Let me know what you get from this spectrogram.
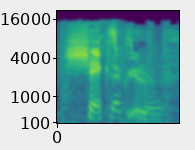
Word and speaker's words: Shakespeare: Ya a continuación vamos a hablar sobre William Shakespeare. ¿Lo dije bien, chicas? – Shakespeare. Perfecto.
